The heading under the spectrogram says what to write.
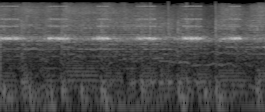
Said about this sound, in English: Yes, I will put crickets right here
